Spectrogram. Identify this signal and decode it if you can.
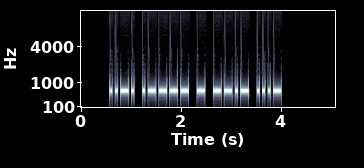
Morse code, heard as a keyed tone, about 22 wpm, 700 Hz. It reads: F1TQV
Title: DXCC-100 Call Signs - 5 Characters - Repeated 2x - 22wpm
